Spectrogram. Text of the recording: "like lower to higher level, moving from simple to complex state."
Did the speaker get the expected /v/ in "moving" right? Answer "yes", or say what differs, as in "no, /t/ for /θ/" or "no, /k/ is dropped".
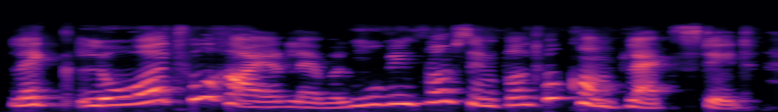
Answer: yes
